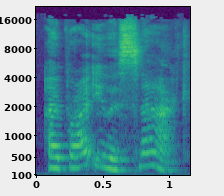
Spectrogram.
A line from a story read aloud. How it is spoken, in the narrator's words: she says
